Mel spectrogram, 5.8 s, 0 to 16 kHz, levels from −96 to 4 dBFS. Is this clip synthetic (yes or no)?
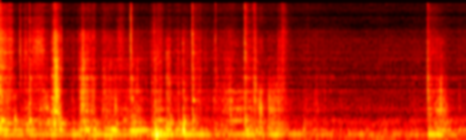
yes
